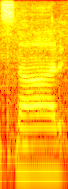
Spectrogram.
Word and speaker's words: Snod: My name is Snod. It rhymes with the odd.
